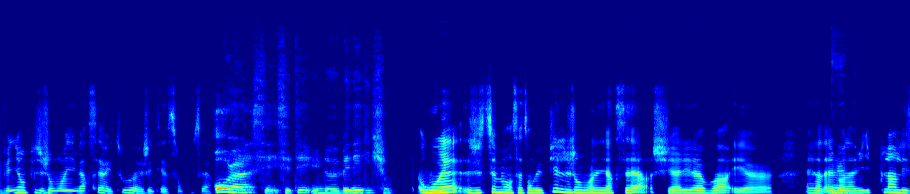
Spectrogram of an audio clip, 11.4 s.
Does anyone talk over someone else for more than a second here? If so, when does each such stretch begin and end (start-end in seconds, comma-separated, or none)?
none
